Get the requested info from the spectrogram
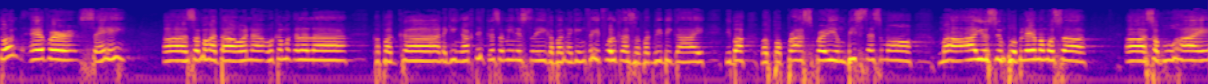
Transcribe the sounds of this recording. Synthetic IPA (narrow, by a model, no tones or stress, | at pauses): d̪̥ont̪ɛvɛɹsej | ʔasɐmɐŋat̪aːʔo̞nɐwɐɡ̚kːɐmɐɡʔɐlala | kɐpaɡ̚kɐnɐɡɪŋʔak̚t̪ɪvkɐsɐminɪst̪ɾikɐpaɡ̚nɐɡɪŋfejt̪fʊlkɐsɐpɐɡ̚bibɪɡaj | d̪ɪbamɐɡ̚pɐpɹaspɛɹjʊŋbisnɛsmo̞mɐʔaʔaːjosjʊŋpɾoblɛːmɐmo̞sɐ | ʔasɐbuːɦaj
